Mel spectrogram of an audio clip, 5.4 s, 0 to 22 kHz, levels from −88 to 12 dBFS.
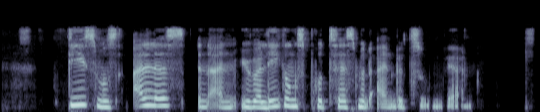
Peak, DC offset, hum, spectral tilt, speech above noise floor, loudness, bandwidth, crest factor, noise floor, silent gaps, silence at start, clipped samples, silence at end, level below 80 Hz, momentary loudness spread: -2 dBFS; under 0.1%; none; -3.5 dB/octave; 27 dB; -15 LUFS; 8.4 kHz; 14 dB; -42 dBFS; none; 0.2 s; under 0.1%; 0.05 s; -52 dBFS; 9 LU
